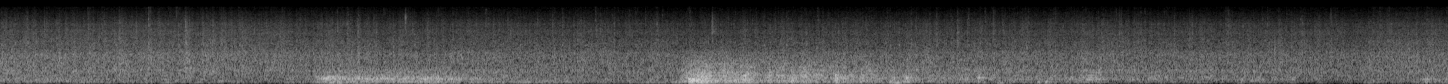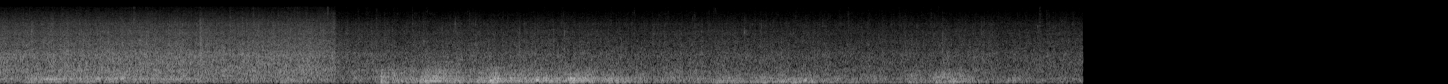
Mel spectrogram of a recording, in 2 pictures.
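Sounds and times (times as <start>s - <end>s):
steady rain falling: 0.0s - 25.3s
rolling thunder: 3.1s - 12.7s, 18.1s - 24.7s.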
